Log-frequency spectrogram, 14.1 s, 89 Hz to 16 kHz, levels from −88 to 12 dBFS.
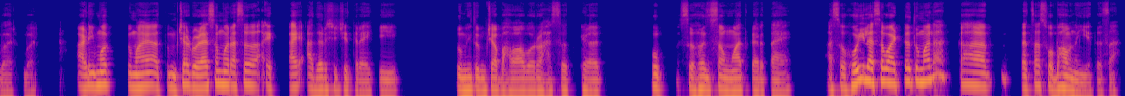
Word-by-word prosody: बरं, 95 -1 -11 0.2
बरं 95 +1 -14 0.6
आणि 145 +2 +4
मग 165 +2 +4 0.2
तुम्हाला 150 +1 +3
तुमच्या 145 +2 +1
डोळ्यासमोर 150 +3 +4
असं 160 +1 +1
एक 140 -3 -1 0.2
काय 145 +1 +5
आदर्श 125 -2 -3
चित्र 110 -5 -7
आहे 100 0 -5
की 105 0 -7 0.8
तुम्ही 125 -1 +2
तुमच्या 120 0 0
भावाबरोबर 115 0 -2
हसत-खेळत, 110 +1 -6 0.6
खूप 140 -3 -1 0.2
सहज 125 -2 -1
संवाद 120 -2 0
करता 110 -2 -6
आहे, 105 +3 -7 0.5
असं 120 +4 -3
होईल 205 +5 +7
असं 195 +1 +5
वाटतं 190 +1 +4
तुम्हाला 210 +8 +3 0.2
का 165 -2 +2 0.2
त्याचा 160 - -5
स्वभाव 145 -3 0
नाही 100 -5 -2
आहे 95 +3 -11
तसा? 100 -1 -11
130 Hz, 145 wpm, -26 LUFS, 115-155 Hz, 0.8 s, होईल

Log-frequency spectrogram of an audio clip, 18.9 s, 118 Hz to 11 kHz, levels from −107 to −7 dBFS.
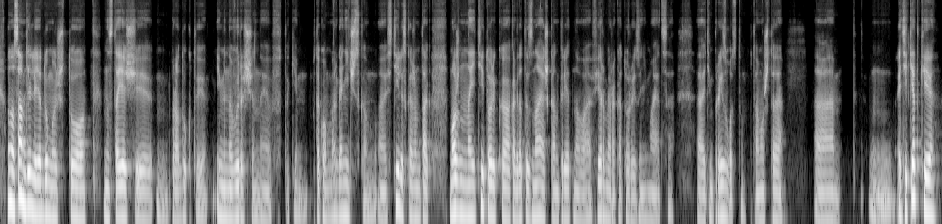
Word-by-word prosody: Ну, 185 - +7
на 175 - +9
самом 200 +1 +9
деле, 165 -4 +7
я 140 - +7
думаю, 135 -2 +2
что 120 -1 0 0.3
настоящие, 120 -2 +2
м, - - -11
продукты, 115 +1 -7 0.2
именно 120 -3 -1
выращенные 115 - -2
в - - -19
таким - - -14
в - - -27
таком 125 0 -4
органическом, 135 - -4
э, 115 -1 -6
стиле, 165 +4 +2
скажем 125 -3 -4
так, 115 0 -3 0.4
можно 140 -1 +5
найти 130 +5 +1
только 130 -4 +1
когда 120 0 -1
ты 125 +1 -3
знаешь 125 0 -1
конкретного 115 -1 -6
фермера, 125 -5 -3
который 110 0 -8
занимается, 110 -1 -10 0.5
а, 110 -1 -4
этим 110 +2 -7
производством. 125 -3 -3
Потому 110 +1 -6
что, 115 +1 -5 0.6
ам, 115 -1 -5 0.6
м, 185 +1 -8
этикетки, 150 0 +6
125 Hz, 125 wpm, -22 LUFS, 115-135 Hz, 0.6 s, на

